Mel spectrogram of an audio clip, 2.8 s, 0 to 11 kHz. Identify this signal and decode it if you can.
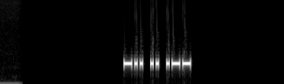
Morse code, heard as a keyed tone, about 41 wpm, 700 Hz. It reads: DIW
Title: USA Call Sign Postfixes - 3 Letters 45wpm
